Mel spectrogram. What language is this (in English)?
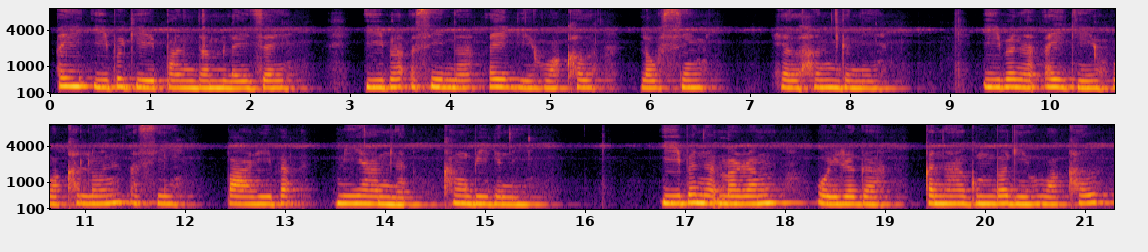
Manipuri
